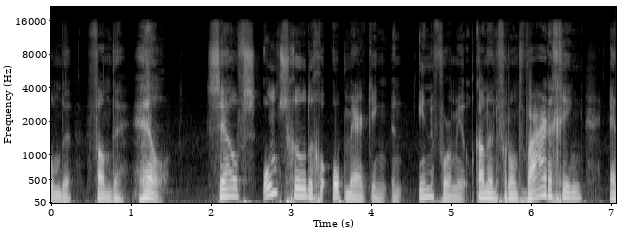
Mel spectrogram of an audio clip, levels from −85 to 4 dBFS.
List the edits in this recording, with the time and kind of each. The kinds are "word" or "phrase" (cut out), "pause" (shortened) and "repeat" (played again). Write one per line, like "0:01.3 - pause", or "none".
0:02.6 - word
0:04.3 - word
0:05.2 - word

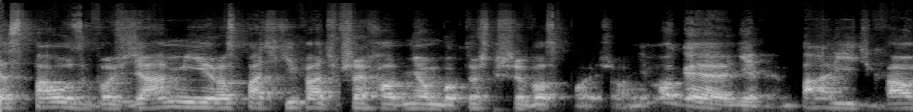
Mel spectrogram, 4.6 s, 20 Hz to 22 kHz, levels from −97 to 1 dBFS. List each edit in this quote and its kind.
0:01.7 - word
0:02.5 - phrase

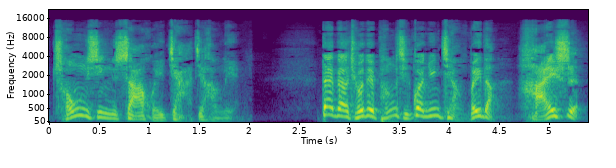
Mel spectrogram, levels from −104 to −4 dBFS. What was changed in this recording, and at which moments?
none

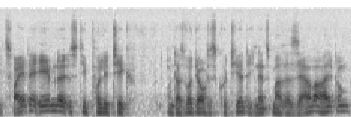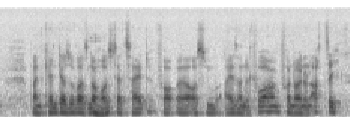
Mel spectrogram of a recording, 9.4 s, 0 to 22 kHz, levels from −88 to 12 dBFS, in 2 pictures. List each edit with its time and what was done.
0:02.8 - word

